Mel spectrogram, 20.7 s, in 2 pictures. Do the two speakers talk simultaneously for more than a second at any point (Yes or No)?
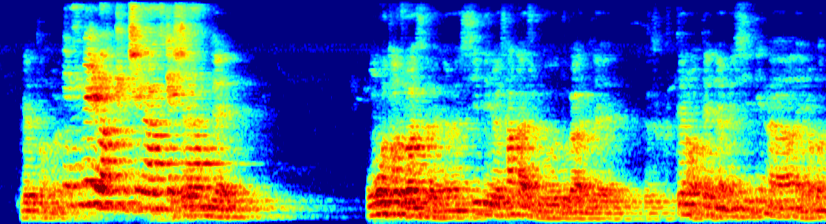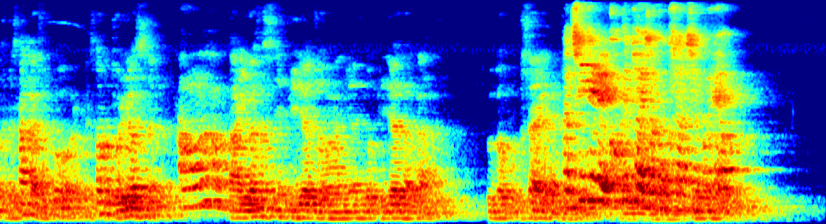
Yes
